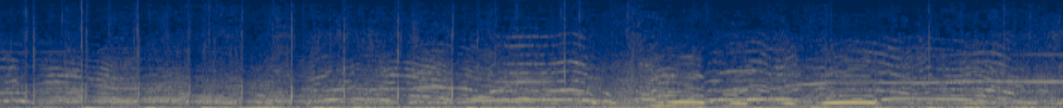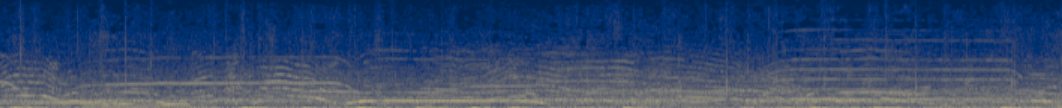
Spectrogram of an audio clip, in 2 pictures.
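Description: Crowd of football fans shouting and cheering with many overlapping voices and some long held whoops, greeting the players as they walk through.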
